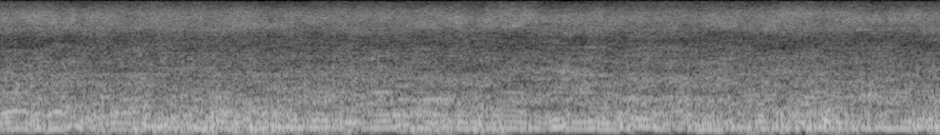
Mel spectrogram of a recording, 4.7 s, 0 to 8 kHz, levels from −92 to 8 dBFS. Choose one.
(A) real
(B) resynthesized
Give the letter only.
B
